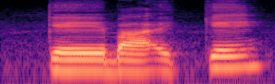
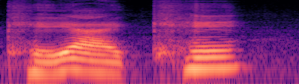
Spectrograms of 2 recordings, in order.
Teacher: 所以呢头前即个无送气，后壁即个有送气溪甲鸡的差别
